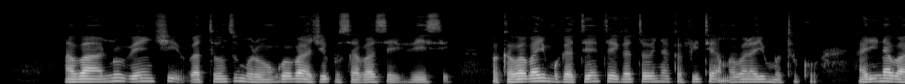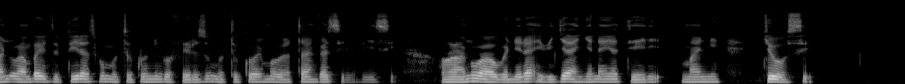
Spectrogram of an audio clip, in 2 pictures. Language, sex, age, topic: Kinyarwanda, female, 25-35, finance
